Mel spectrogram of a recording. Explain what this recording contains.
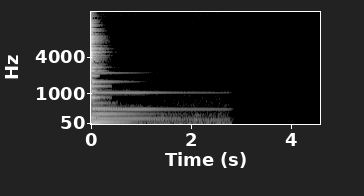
Relatively soft impact, glancing blow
